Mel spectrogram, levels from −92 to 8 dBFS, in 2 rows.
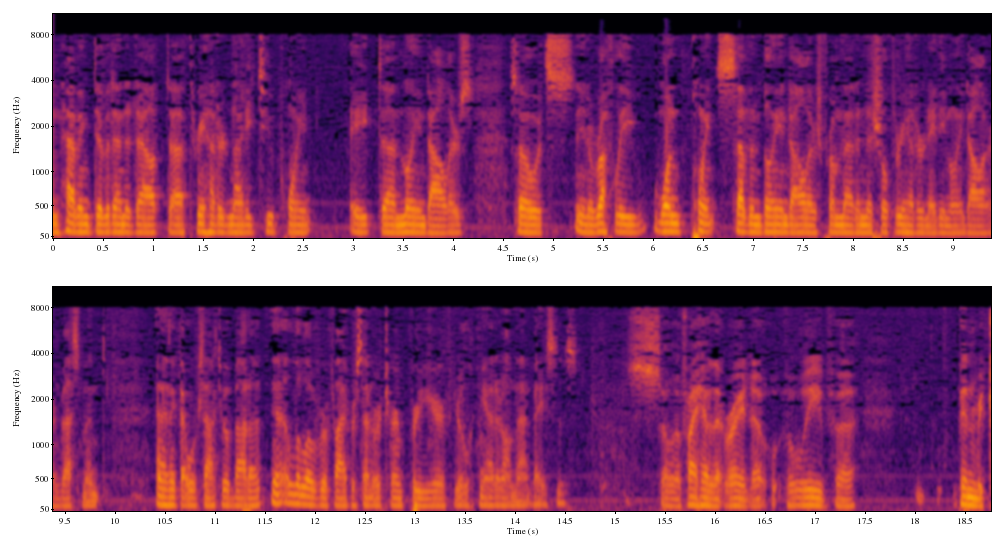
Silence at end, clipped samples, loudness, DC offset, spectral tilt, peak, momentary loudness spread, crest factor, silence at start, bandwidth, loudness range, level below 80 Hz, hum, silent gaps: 0 s; under 0.1%; -18 LUFS; under 0.1%; -5.5 dB/octave; 0 dBFS; 9 LU; 18 dB; 0 s; 8.4 kHz; 5 LU; -36 dBFS; none; none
